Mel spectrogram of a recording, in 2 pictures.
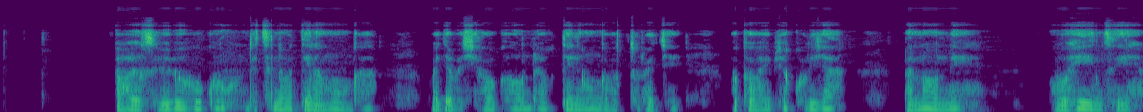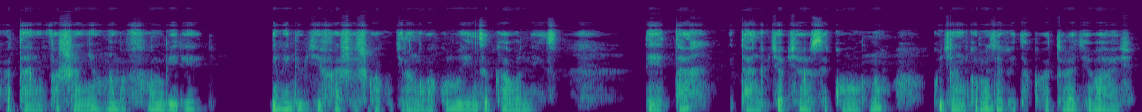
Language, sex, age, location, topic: Kinyarwanda, female, 18-24, Kigali, health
